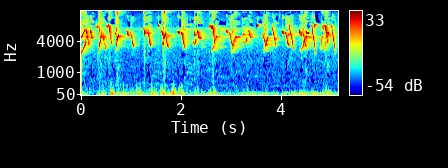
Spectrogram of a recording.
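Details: Saffron finches in a noisy group: quick repeated high chirps and downslurred notes, about three per second, irregular, over a low rumbling background.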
